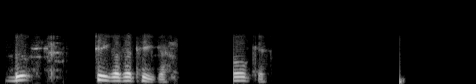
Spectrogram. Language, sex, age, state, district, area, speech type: Dogri, male, 18-30, Jammu and Kashmir, Samba, rural, conversation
